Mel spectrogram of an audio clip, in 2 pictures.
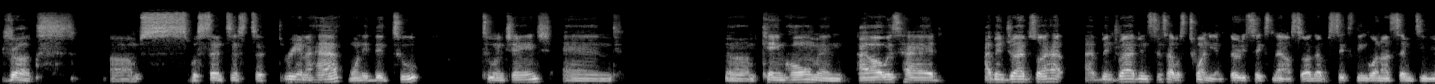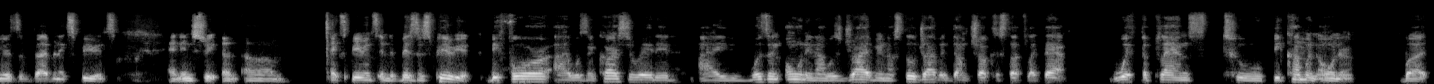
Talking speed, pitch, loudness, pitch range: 180 wpm, 105 Hz, -19 LUFS, 95-120 Hz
